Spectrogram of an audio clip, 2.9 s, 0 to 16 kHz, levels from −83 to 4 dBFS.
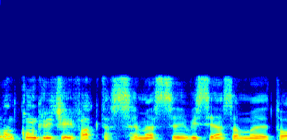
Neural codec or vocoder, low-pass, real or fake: none; 7.2 kHz; real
